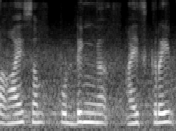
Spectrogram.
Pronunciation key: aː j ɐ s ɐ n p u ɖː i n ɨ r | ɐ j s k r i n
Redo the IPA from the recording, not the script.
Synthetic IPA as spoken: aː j ɐ s ɐ m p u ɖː i ŋ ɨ | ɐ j s k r iː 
